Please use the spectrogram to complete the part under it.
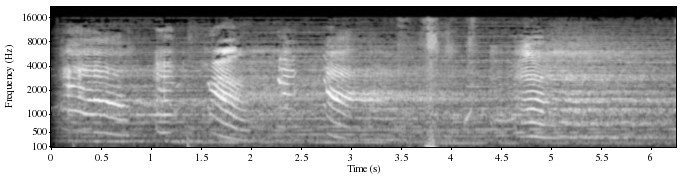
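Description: A baby cries in a television dream sequence set in home movie footage: a series of short, high, squeaky wails, several sliding downward in pitch, over a steady low background.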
